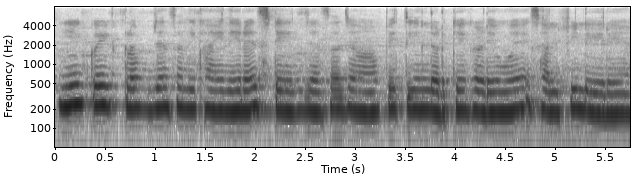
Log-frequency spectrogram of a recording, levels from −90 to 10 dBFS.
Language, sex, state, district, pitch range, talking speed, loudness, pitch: Hindi, female, Himachal Pradesh, Shimla, 190-210 Hz, 210 wpm, -14 LUFS, 200 Hz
